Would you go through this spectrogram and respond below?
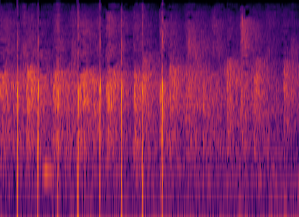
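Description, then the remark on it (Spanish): A group applauds the third prize, la espiga de oro, at a prize presentation, with brisk, overlapping claps, a few sharp individual claps standing out above the steady patter before it thins slightly toward the end. “Un aplauso.”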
